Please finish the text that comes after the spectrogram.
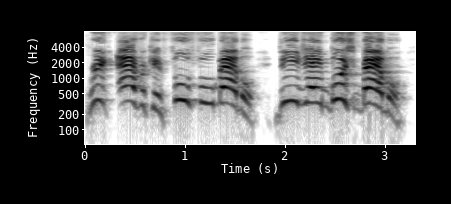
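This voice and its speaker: A man hosting a live stream, loud and hyped, calling the audience family. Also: very high-pitched, lively intonation, normal speed. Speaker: livestream host. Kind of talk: animated live-stream banter.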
